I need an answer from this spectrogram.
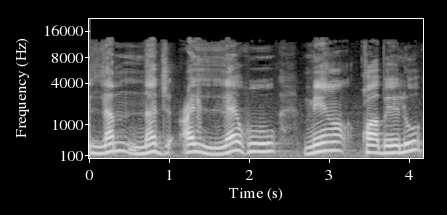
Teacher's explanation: نجعل میں لام ساکن، اس کے بعد لام آ رہا ہے تو اسے اس کے ساتھ ملائیں گے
